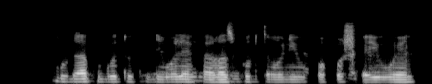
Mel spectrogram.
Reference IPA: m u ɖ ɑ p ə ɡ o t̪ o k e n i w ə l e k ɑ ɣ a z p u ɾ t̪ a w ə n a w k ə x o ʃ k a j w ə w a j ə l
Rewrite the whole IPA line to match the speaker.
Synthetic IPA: m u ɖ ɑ p ə ɡ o t̪ o k e n i w ə l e k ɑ ɣ a z p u ɾ t̪ a w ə n i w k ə x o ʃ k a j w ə w a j ə l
